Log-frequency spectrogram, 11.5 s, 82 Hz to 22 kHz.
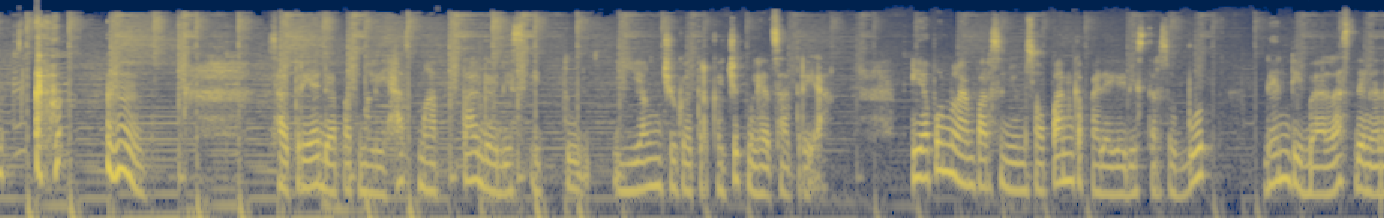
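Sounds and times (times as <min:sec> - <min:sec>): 
speech: 0:00.0 - 0:00.3, 0:01.0 - 0:01.4, 0:02.3 - 0:07.0, 0:07.6 - 0:11.5
person coughing with a choking quality: 0:00.0 - 0:01.3.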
